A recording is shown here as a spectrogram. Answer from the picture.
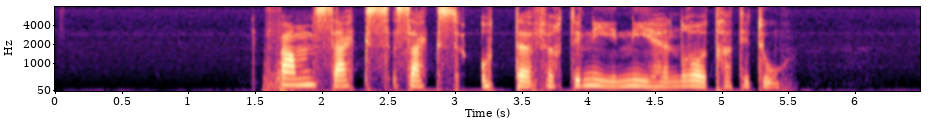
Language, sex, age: Norwegian, female, 25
